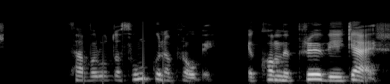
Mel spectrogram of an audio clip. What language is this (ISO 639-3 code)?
isl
